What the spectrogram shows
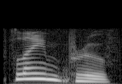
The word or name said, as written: flameproof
